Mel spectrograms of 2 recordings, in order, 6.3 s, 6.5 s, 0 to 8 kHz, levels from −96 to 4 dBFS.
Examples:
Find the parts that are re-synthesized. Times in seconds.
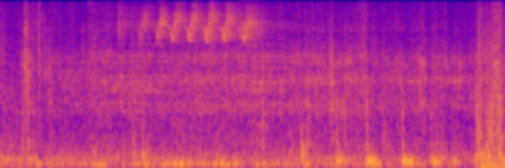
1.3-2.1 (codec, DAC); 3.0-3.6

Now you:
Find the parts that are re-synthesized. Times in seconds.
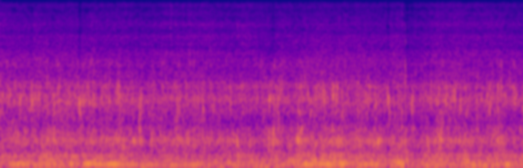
none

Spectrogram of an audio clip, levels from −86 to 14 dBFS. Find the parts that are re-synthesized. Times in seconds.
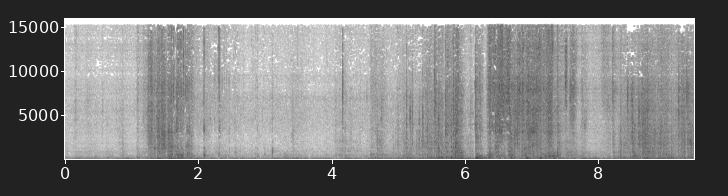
0.0-1.6 (codec, DAC); 6.7-9.4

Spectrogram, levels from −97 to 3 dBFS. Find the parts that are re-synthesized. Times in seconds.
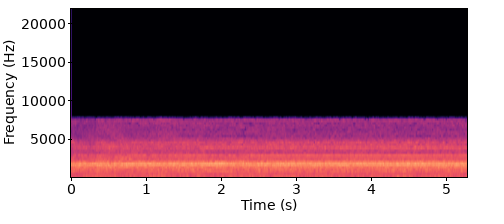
0.0-1.4 (codec, DAC); 1.8-2.3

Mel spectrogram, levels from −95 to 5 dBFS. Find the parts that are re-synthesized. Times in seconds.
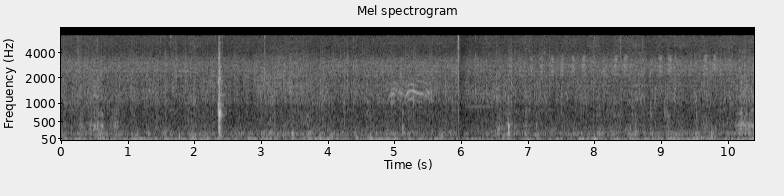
none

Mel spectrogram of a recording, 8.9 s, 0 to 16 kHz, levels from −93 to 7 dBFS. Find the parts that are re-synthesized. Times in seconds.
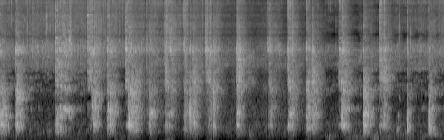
2.7-6.5 (codec, DAC)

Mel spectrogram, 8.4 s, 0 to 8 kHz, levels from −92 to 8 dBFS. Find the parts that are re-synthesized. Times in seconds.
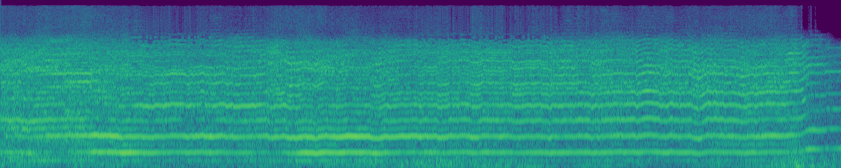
0.0-1.3 (codec, DAC); 2.1-4.2; 5.5-8.4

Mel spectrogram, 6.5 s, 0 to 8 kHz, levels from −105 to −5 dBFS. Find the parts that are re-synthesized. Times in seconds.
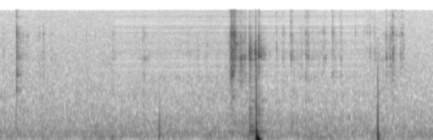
1.7-5.5 (codec, DAC)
